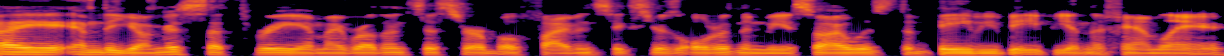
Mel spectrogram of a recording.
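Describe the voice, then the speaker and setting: A man with an American accent speaks at a very fast pace in a monotone, flat way. His pitch is fairly low, and the background is quiet. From Los Angeles, California. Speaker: hairstylist. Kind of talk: casual chat.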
